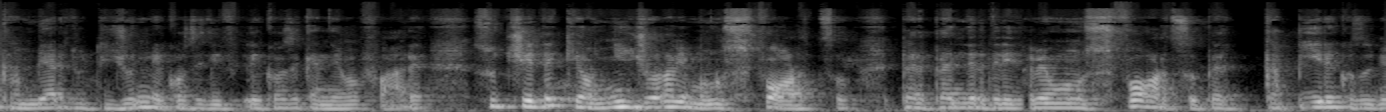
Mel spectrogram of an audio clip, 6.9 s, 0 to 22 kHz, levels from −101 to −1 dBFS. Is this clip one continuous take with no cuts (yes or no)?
no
